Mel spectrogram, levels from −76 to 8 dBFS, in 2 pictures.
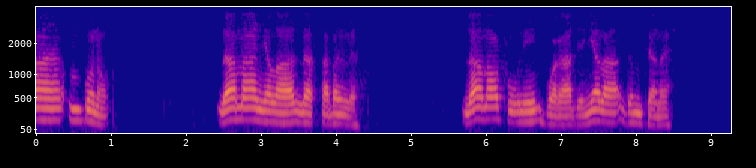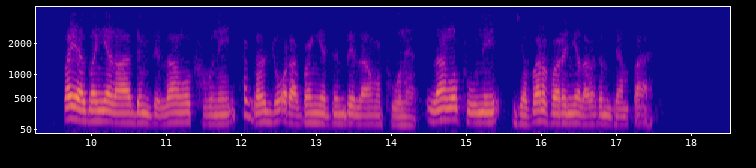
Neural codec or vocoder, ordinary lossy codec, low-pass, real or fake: codec, 16 kHz, 1 kbps, X-Codec, WavLM features, trained on Multilingual LibriSpeech; Opus, 16 kbps; 3.6 kHz; fake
